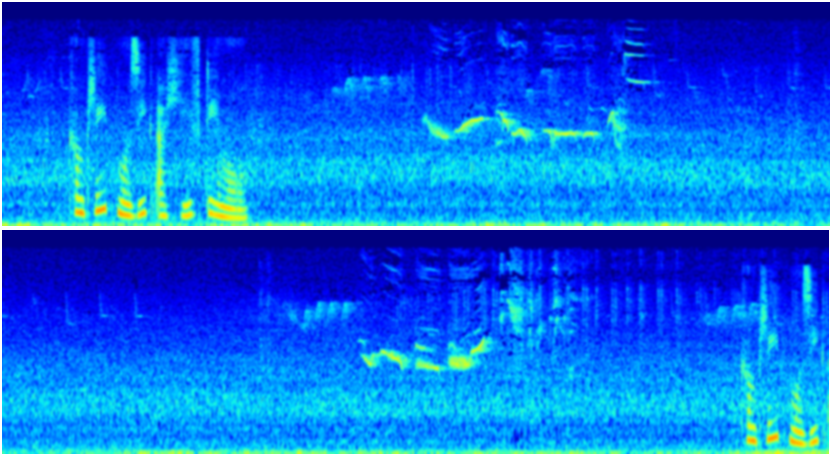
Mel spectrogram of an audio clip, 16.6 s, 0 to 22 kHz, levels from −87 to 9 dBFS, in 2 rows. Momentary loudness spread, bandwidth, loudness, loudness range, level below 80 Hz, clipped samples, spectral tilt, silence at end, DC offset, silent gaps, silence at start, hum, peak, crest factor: 21 LU; 16 kHz; -26 LUFS; 18 LU; -44 dBFS; under 0.1%; -5 dB/octave; 0 s; under 0.1%; none; 0 s; none; -8 dBFS; 20 dB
